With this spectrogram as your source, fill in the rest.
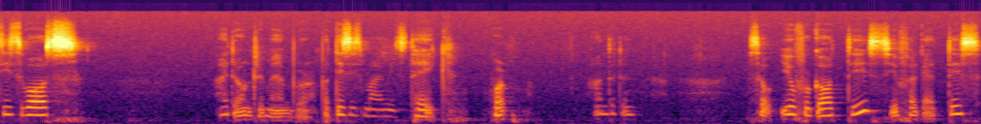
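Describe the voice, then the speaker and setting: A woman speaks with a Swiss accent. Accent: Swiss Romansh accent in English. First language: Romansh. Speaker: linguist and guest speaker. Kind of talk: lecture presentation. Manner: halting, with frequent repetitions and fillers.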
